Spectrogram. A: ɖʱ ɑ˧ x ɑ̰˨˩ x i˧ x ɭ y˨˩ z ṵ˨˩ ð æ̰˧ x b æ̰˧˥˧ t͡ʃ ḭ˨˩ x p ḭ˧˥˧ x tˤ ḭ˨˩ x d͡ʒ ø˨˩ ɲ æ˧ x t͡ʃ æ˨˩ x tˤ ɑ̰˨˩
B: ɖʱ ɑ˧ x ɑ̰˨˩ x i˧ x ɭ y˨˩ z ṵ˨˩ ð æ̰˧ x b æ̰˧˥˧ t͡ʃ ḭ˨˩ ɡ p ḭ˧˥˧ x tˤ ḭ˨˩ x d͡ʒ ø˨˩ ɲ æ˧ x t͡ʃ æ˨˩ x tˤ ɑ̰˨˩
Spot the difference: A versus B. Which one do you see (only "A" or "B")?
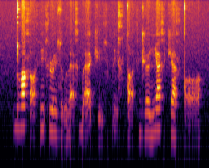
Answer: A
